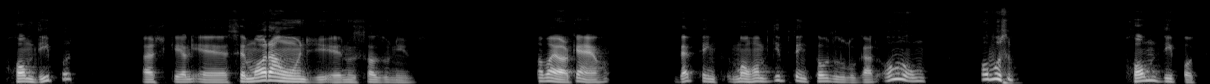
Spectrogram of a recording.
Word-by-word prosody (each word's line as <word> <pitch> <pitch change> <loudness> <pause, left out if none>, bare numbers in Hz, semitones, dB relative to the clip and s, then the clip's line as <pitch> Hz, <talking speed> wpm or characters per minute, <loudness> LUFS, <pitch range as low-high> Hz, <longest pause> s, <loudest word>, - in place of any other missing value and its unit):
Home 135 -3 +5
Depot 195 - -5 0.7
acho 115 0 -3
que 120 - -6
ele, 115 +1 -2
eh. 105 -2 -1
Você 140 - 0
mora 175 +7 +7
onde, 120 -8 +2
eh, 105 - -1
nos 105 -1 -6
Estados 110 -1 -3
Unidos? 100 -2 -12 1.1
Nova 155 +1 +2
Iorque, 110 -2 +5
é, 105 0 +2 0.7
deve - - -1
ter 145 - -6
em 125 -1 -7
Home 140 +2 +1
Depot 190 +2 -8
tem 165 -5 -3
em - - -3
todos 145 +2 -2
os 110 - -6
lugares 105 +1 -6
ou 195 +6 -2
não, 160 -8 -1 0.5
como 235 +1 +3
assim? 235 0 -2 1.2
Home 170 +5 +4
Depot 140 -3 -6
130 Hz, 160 wpm, -23 LUFS, 110-160 Hz, 1.2 s, mora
